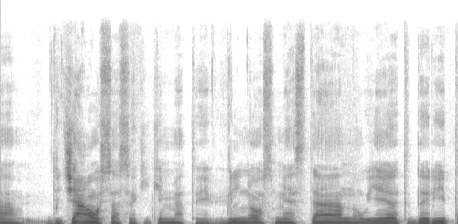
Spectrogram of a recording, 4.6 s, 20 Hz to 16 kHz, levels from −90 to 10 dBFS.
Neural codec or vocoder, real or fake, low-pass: none; real; 14.4 kHz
